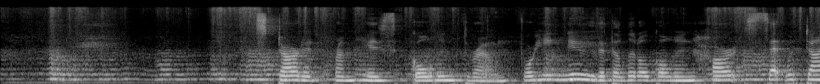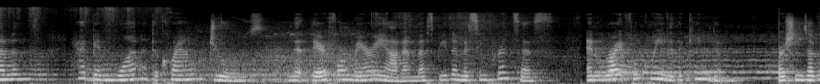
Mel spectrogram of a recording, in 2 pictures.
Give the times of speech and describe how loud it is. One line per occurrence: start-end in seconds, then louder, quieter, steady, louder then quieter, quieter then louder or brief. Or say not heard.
2.5-16.3 steady.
